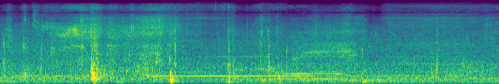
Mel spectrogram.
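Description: Steady wind and water noise on a small boat, with a few sharp knocks of gear being handled. A faint steady drone runs through the middle and steps up in pitch once.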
